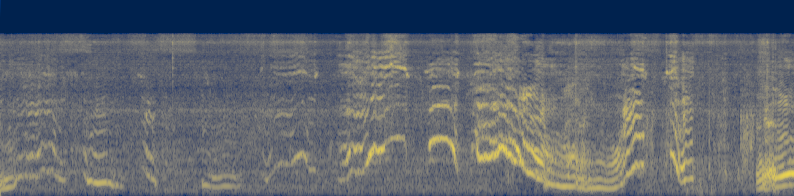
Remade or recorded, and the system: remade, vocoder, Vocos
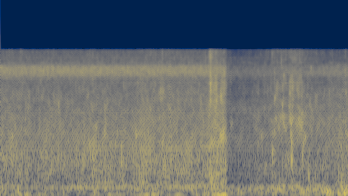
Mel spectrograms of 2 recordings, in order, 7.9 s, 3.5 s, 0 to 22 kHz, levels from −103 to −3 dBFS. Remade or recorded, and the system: remade, vocoder, Vocos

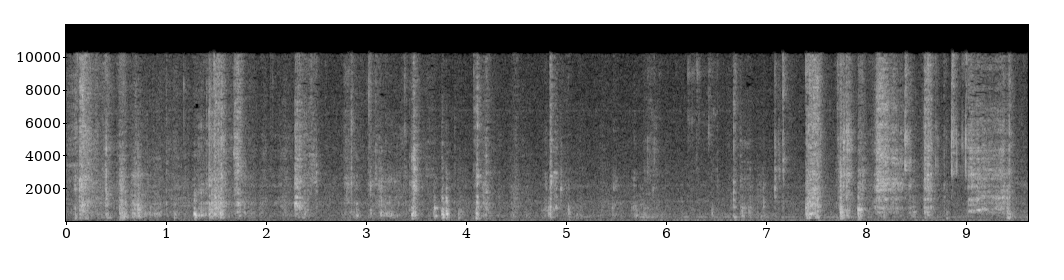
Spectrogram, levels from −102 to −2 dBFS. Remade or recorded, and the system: recorded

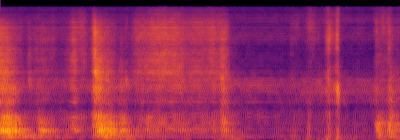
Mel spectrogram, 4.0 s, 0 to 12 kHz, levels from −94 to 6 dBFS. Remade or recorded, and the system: remade, vocoder, Vocos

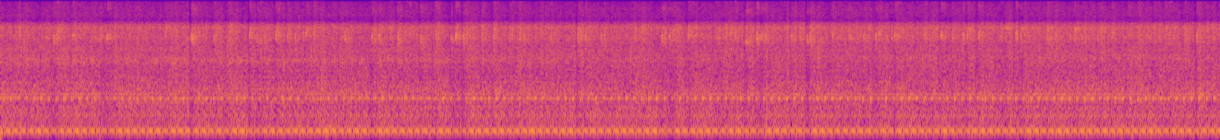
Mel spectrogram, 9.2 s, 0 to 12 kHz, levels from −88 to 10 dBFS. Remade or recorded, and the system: recorded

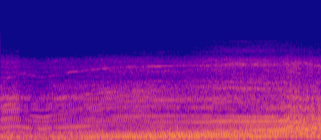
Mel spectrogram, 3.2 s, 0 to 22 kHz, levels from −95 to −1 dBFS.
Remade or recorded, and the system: recorded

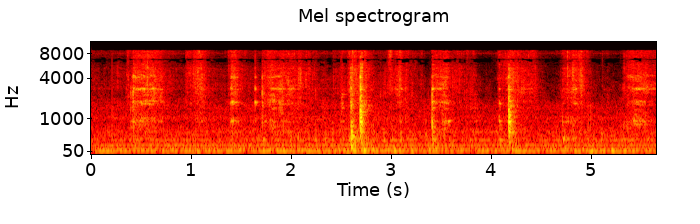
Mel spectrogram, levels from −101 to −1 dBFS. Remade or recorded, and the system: recorded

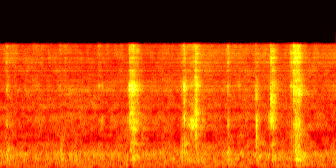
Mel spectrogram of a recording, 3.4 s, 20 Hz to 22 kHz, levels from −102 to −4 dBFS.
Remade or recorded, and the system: remade, vocoder, Vocos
